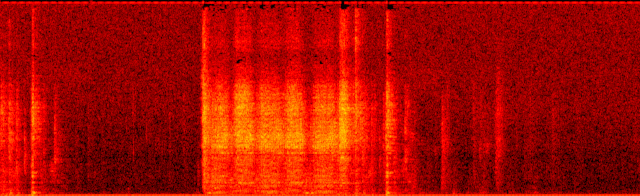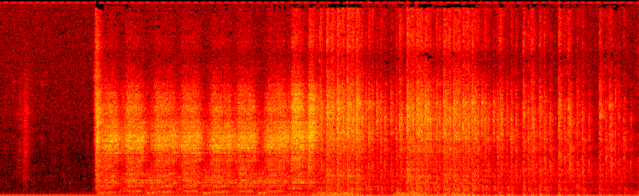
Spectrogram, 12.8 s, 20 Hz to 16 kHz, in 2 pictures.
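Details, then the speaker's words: 2012 Ural Patrol twin, first start after engine rebuild with fluids just added: starter whirs, engine runs with uneven clattery top-end noise, lots of extra noise from left side; abnormal top-end noise. "Yeah, so I noticed a hell of a lot of extra noise coming off that left side, and it really concerned me at first."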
